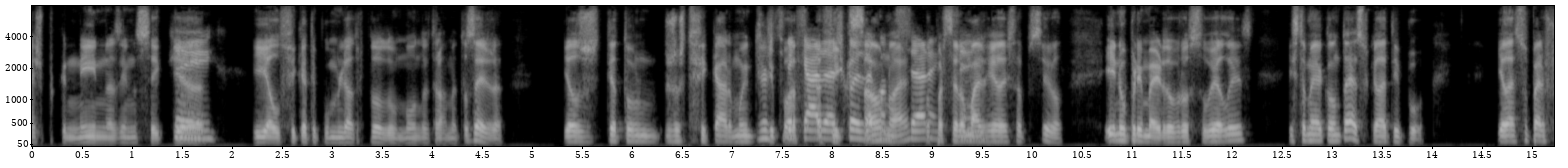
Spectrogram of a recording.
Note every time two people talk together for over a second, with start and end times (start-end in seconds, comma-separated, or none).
7.2-9.6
